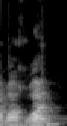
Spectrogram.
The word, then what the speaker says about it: Wagwan: Wagwan, lo primero es, se pronuncia Wagwan, mucha gente nos llama Wag cariñosamente, pero viene del término del slang inglés, que es, bueno, se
